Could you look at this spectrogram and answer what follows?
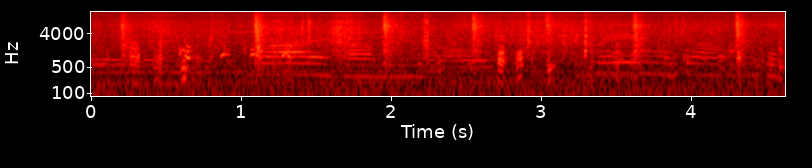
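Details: Chickens, hens and roosters together, heard as a busy run of soft repeated clucks and short drawn-out tonal notes from several birds, with sharp clicks and knocks in the background.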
